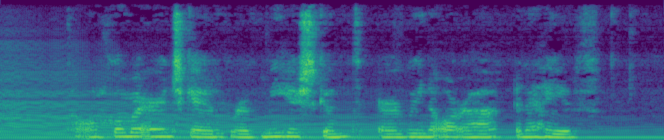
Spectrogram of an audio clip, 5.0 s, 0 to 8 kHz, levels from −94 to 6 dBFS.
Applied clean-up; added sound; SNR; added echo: none; Guitar; 13 dB; reverberation time 0.3 s.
